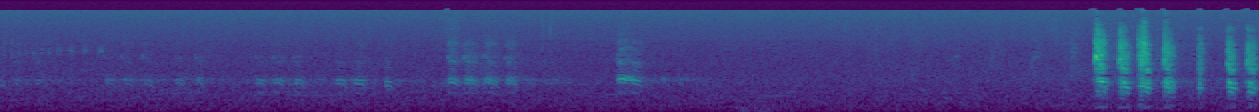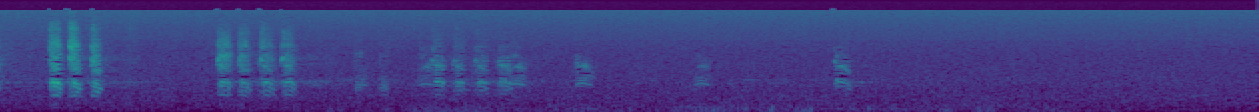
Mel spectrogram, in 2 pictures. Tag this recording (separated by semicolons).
general-noise; birds; Sounds; flying; spring; geese; ambient; wings; birdsong; goose; field-recording; Bird; bird-sea; ambiance; nature; ambience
